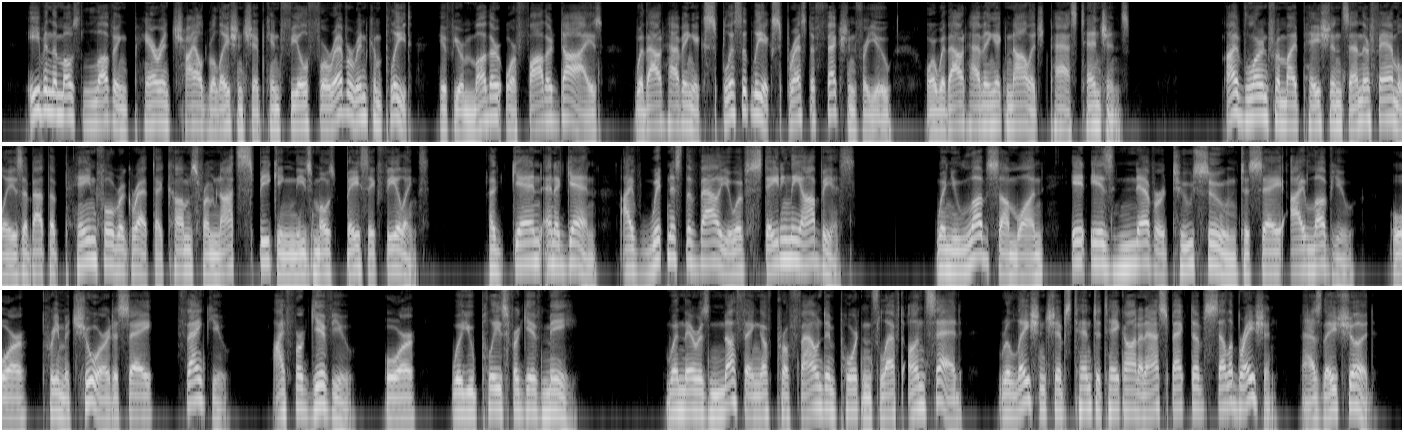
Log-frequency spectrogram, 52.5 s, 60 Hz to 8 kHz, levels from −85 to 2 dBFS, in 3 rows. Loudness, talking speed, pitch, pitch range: -21 LUFS, 125 wpm, 110 Hz, 90-125 Hz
